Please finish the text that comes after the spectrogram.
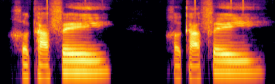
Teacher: Fei is the last pinyin with tone mark, where we need to put the stress.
